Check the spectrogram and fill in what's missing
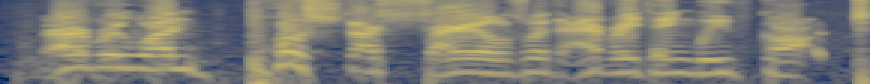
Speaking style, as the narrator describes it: Tim bellowed

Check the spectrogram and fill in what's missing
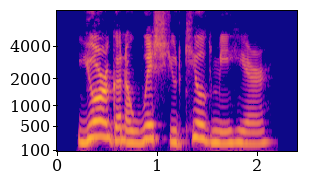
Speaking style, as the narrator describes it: she yelled

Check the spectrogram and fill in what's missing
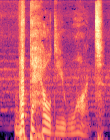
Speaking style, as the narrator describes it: I reply angrily

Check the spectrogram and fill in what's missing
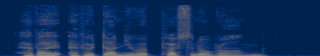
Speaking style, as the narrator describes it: demanded the latter in her sweetest voice

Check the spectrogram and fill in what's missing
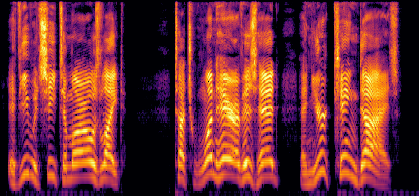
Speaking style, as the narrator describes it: I shouted in their language

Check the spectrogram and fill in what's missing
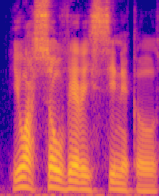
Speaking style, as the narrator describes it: Shah hissed

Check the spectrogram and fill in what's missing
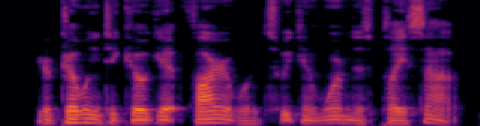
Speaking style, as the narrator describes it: Mandy said softly, trying to soothe him

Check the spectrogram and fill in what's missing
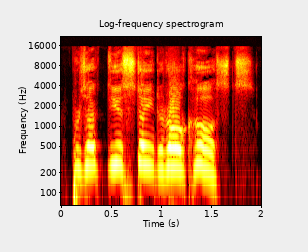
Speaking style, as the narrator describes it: one guard shouted

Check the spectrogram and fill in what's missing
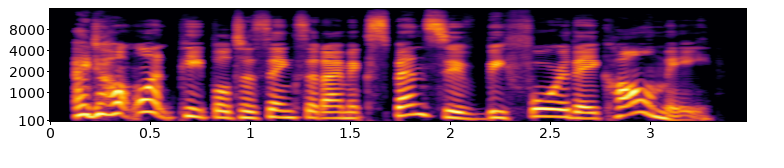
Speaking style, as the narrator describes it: said with a laugh

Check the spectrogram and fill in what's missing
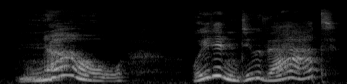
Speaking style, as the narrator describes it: the children gasped

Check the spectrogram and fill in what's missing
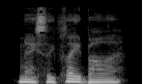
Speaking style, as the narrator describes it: I muttered

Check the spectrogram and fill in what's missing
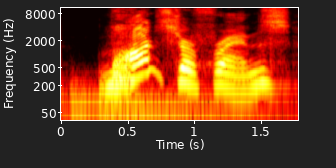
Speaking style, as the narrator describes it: Grover said indignantly

